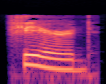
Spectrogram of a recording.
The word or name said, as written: feared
